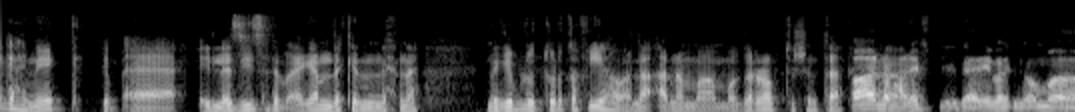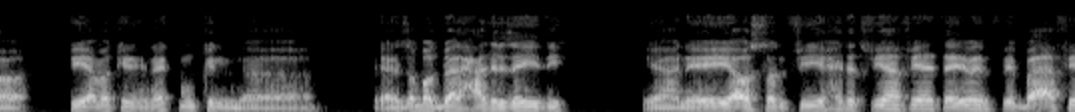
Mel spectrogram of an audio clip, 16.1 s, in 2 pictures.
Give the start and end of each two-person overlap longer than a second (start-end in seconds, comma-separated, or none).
none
